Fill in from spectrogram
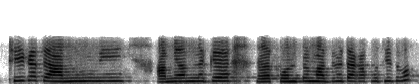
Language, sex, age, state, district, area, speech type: Bengali, female, 30-45, West Bengal, Purba Bardhaman, urban, conversation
